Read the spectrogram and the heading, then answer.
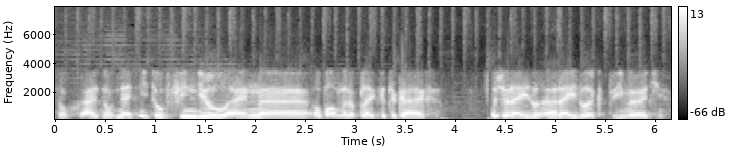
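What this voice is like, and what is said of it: Amsterdam Dutch accent. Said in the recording (Dutch): “kom uit Amsterdam ... Accent, hè? Ik heb geprobeerd om er vanaf te komen, maar het lukt nog steeds niet.”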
